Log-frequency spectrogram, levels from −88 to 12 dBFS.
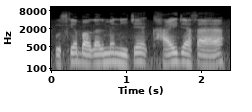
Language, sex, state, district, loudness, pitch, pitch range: Hindi, male, Jharkhand, Garhwa, -18 LUFS, 150 Hz, 140-160 Hz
